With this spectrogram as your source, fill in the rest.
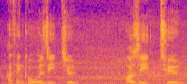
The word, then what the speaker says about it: Ozito: think always eat to Ozzy to I think is how you pronounce all odds you to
